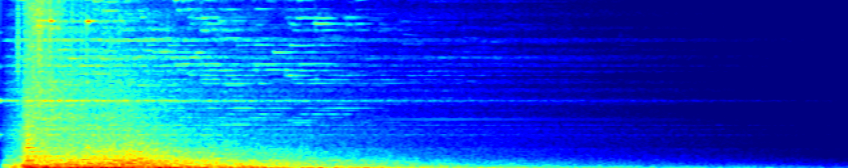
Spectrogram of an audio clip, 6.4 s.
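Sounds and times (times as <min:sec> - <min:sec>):
big win ending jingle: 0:00.0 - 0:04.3.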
